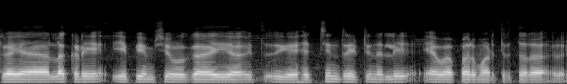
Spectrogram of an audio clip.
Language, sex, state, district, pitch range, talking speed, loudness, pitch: Kannada, male, Karnataka, Bijapur, 115-125 Hz, 125 wpm, -16 LUFS, 120 Hz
